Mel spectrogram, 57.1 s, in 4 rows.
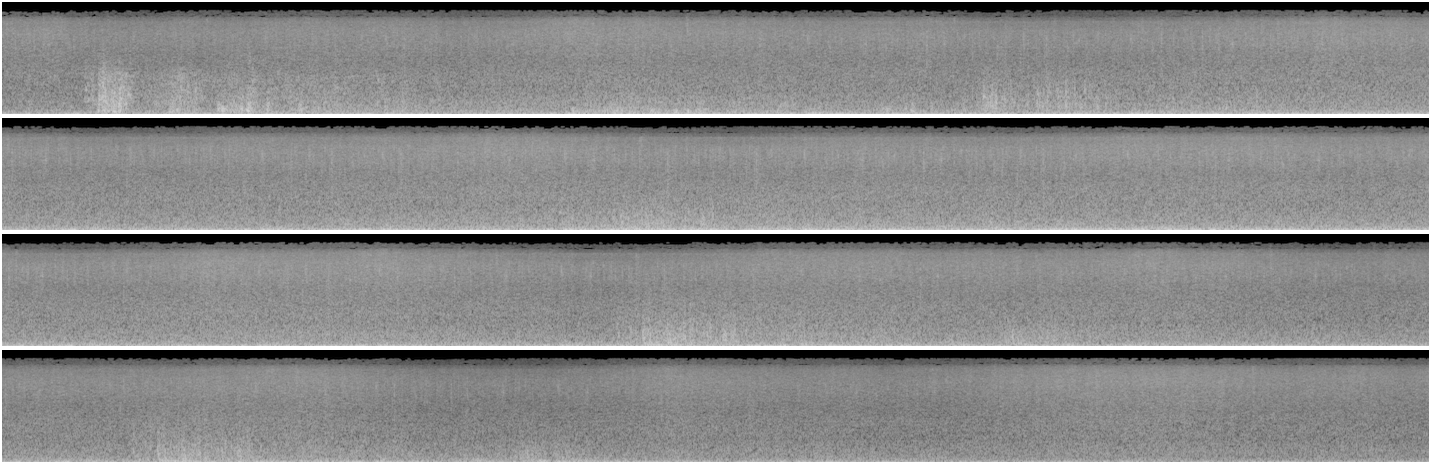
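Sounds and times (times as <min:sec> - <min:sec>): heavy rain: 0:00.0 - 0:57.0
thunder rumbling: 0:00.8 - 0:04.6, 0:09.8 - 0:12.6, 0:34.6 - 0:37.6, 0:44.1 - 0:46.0.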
